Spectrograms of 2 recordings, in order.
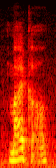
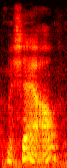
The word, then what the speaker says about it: Michal: Now Saul's daughter Michal, or Michelle, however you want to pronounce it, loved David, and when it was reported to Saul, it pleased him.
